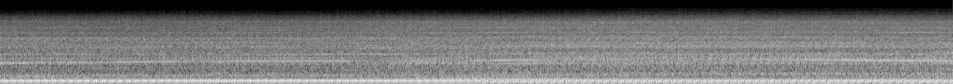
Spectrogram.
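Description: Off-road 4x4's engine running steady at low revs, with a thin high whine rising slowly in pitch as it crawls along.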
